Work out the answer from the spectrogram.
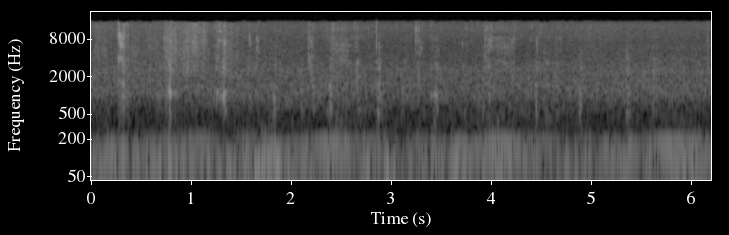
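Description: Close-miked chewing of crisp raw vegetables and spicy papaya salad: an irregular run of sharp, wet crunches, several a second.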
